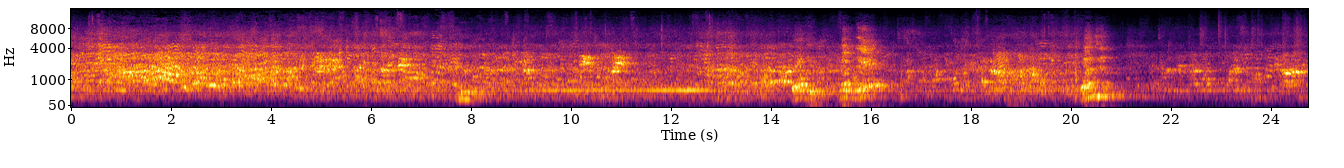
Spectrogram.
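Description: A young man talks through a microphone over loudspeakers in an echoing hall.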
